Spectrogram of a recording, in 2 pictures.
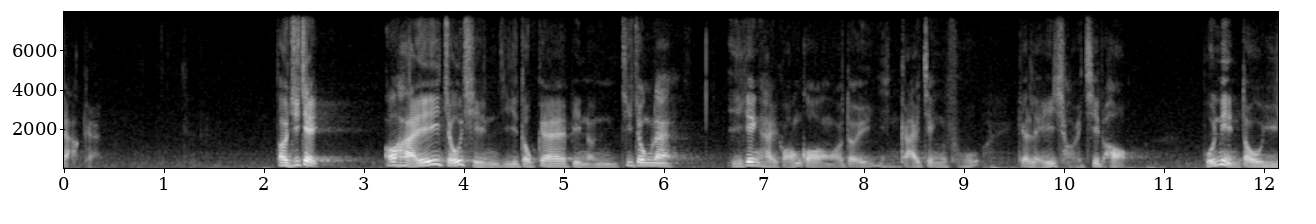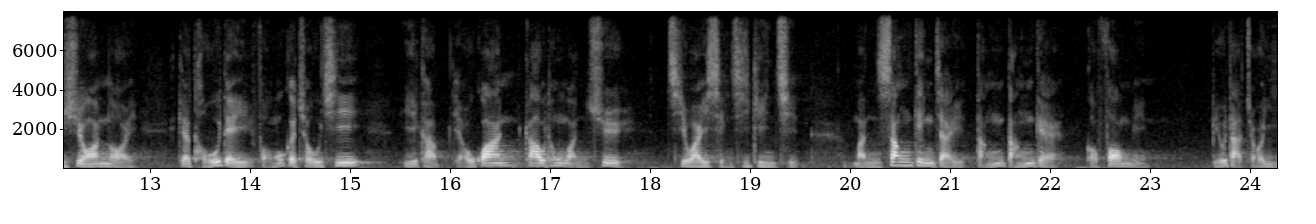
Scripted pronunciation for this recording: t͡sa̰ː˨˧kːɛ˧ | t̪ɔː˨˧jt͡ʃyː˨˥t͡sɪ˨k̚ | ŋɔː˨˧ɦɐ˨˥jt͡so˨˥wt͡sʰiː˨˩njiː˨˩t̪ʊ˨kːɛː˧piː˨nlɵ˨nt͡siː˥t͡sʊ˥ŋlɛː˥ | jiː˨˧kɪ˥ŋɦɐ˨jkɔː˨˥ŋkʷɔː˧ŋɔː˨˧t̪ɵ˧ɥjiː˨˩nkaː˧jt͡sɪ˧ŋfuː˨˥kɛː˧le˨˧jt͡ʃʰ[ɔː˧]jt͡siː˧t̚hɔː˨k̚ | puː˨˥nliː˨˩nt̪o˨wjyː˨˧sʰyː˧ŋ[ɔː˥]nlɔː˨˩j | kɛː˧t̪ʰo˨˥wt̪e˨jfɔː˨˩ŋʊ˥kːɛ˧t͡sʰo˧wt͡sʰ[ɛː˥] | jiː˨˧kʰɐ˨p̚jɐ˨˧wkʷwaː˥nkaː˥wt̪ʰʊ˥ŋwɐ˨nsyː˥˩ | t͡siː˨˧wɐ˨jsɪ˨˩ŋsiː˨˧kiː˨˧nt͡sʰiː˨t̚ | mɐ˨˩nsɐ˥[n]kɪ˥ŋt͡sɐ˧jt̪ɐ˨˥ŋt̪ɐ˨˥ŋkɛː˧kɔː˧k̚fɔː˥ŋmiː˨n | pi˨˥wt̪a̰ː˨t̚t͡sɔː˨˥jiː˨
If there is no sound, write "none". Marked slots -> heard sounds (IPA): ɔː˨˩, ɔː˧, iː˥, ŋ

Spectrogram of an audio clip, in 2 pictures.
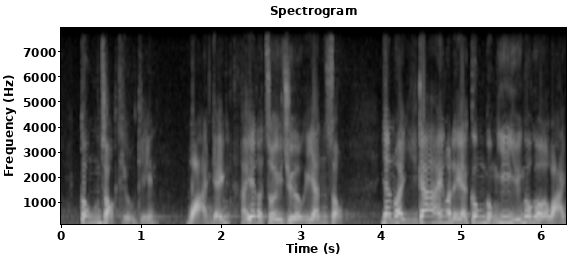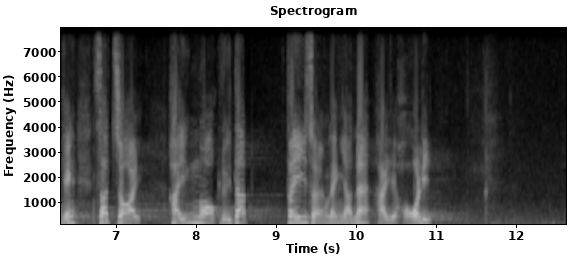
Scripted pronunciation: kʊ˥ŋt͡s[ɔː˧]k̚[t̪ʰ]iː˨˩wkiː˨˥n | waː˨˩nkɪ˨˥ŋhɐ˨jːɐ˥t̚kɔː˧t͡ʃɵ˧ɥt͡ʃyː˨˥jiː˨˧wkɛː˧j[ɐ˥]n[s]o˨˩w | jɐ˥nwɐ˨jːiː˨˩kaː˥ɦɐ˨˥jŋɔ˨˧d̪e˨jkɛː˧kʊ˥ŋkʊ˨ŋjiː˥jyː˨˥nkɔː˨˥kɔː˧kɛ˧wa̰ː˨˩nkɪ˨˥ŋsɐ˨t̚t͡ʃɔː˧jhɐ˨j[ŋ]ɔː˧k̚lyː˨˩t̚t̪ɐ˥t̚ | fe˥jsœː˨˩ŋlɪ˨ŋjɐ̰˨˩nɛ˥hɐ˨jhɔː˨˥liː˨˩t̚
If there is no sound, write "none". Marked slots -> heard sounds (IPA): ɔː˧, t̪ʰ, ɐ˥, s, ŋ

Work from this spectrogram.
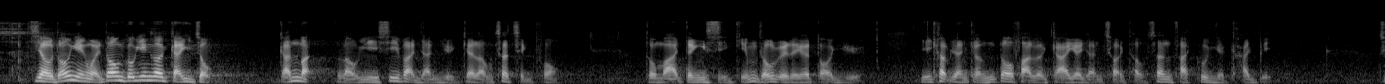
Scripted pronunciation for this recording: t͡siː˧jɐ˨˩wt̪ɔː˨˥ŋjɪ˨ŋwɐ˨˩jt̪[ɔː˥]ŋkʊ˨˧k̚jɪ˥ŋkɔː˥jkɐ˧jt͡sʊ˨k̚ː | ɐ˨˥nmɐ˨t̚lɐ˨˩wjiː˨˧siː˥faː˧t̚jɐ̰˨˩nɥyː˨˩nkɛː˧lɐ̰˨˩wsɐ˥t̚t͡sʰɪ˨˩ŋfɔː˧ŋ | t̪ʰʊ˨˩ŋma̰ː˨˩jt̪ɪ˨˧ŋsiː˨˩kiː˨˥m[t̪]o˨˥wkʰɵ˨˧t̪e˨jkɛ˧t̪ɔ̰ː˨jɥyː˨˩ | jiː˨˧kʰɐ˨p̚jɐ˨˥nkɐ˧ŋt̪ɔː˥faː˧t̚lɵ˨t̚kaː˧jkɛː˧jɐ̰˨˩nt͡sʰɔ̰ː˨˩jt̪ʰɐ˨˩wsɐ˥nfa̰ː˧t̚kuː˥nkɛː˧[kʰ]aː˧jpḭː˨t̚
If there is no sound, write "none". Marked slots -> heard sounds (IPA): ɔː˥, t̪ʰ, kʰ

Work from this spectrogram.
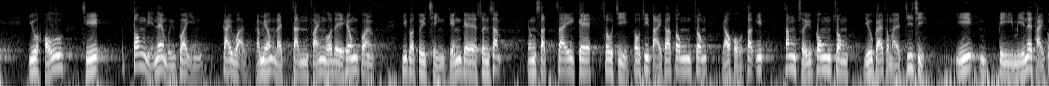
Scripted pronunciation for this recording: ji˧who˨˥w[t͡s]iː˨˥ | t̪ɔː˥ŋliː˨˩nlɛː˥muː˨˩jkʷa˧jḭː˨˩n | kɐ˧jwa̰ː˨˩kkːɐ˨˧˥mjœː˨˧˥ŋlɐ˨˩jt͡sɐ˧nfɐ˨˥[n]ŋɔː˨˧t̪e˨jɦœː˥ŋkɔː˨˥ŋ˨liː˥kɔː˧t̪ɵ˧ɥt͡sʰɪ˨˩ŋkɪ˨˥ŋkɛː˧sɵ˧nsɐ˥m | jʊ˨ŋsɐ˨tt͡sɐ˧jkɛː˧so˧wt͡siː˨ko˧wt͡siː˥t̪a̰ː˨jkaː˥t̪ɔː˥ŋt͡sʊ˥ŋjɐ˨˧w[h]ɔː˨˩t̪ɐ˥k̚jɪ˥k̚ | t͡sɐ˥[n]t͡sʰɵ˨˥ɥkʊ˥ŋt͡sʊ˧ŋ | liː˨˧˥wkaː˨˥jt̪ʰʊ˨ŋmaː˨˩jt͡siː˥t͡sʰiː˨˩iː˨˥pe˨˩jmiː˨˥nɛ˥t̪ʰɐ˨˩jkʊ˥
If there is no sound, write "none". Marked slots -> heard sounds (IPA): t͡sʰ, n, h, ŋ

